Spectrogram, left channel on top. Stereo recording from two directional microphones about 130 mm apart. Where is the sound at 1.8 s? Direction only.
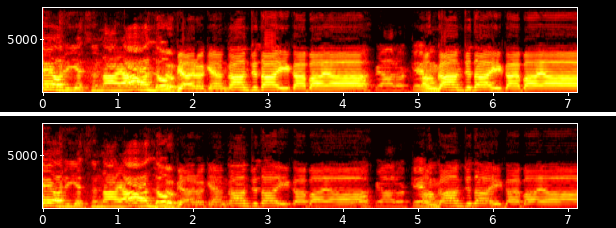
65° left (ahead or behind).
